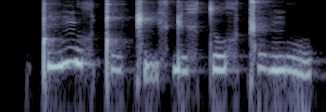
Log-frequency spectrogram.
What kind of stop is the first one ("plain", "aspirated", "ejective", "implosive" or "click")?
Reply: click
